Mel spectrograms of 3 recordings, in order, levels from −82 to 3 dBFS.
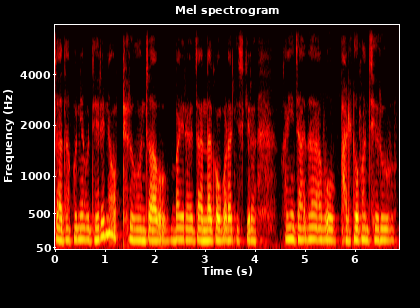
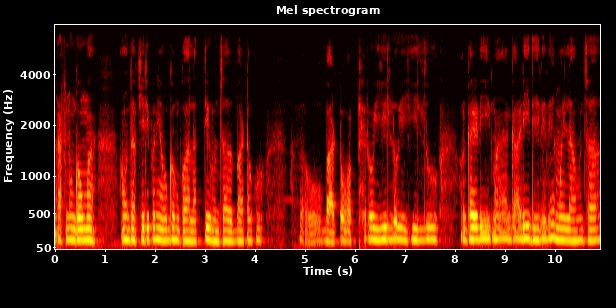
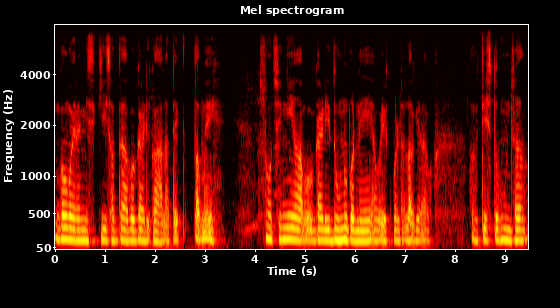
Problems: none marked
